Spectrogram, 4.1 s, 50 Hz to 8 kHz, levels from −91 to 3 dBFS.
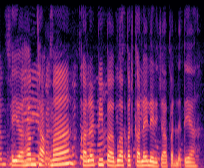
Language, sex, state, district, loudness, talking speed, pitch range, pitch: Wancho, female, Arunachal Pradesh, Longding, -12 LUFS, 235 wpm, 195-240 Hz, 215 Hz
